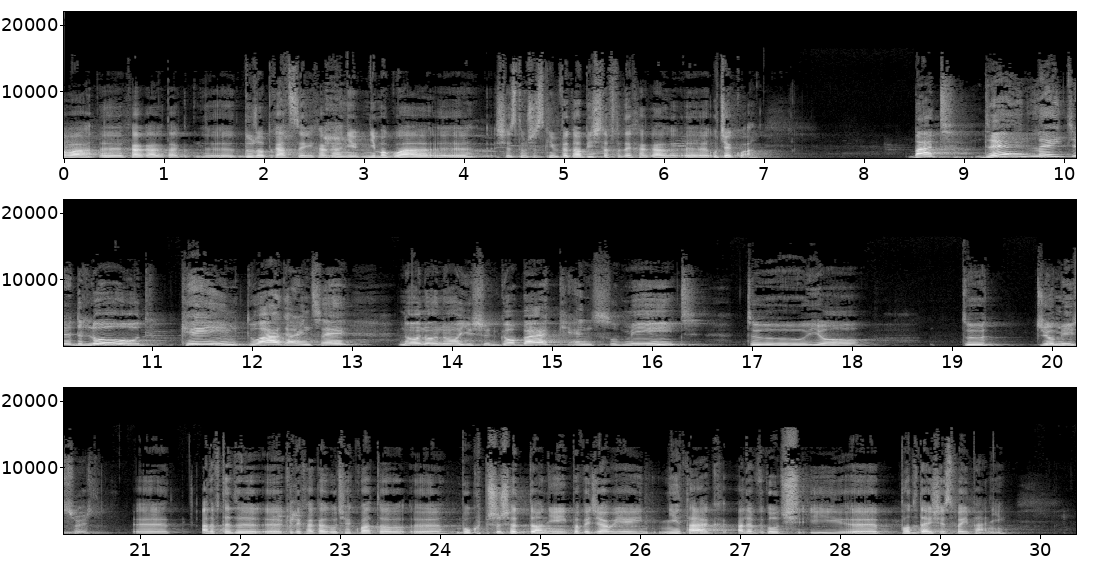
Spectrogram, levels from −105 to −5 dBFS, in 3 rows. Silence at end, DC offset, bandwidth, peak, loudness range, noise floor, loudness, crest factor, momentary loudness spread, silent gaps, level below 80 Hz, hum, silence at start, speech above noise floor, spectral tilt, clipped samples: 0.7 s; under 0.1%; 16 kHz; -2 dBFS; 6 LU; -71 dBFS; -23 LUFS; 22 dB; 12 LU; none; -68 dBFS; none; 0 s; 48 dB; -5.5 dB/octave; under 0.1%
